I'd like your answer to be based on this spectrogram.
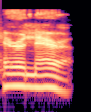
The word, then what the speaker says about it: Cara Neir: Cara Neir.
